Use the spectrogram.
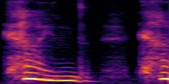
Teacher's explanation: Дальше дайте больше аспирации звука к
